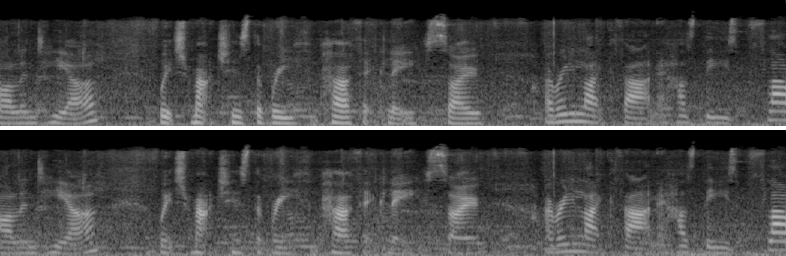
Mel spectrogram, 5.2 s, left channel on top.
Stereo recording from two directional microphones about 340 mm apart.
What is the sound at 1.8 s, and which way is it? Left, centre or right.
Speech, centre.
